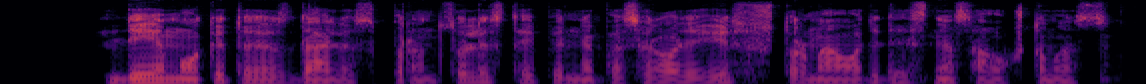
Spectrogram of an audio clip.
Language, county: Lithuanian, Kaunas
